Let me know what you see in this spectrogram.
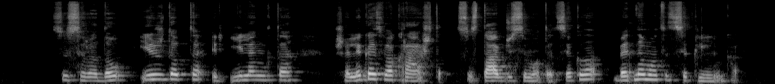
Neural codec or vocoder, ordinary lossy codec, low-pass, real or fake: vocoder, 44.1 kHz, 128 mel bands, Pupu-Vocoder; Opus, 64 kbps; 19.8 kHz; fake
